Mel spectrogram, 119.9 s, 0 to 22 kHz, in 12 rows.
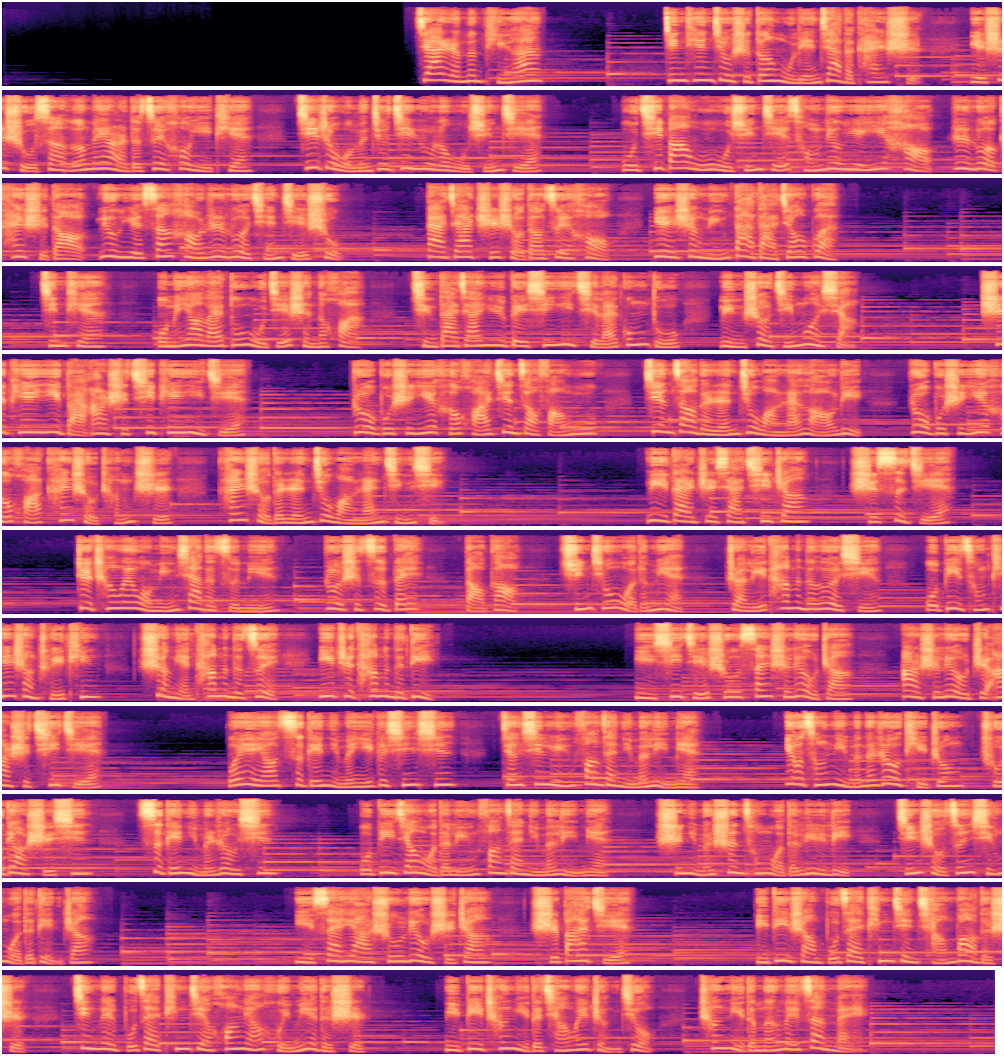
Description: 数算俄梅珥第49天祷告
